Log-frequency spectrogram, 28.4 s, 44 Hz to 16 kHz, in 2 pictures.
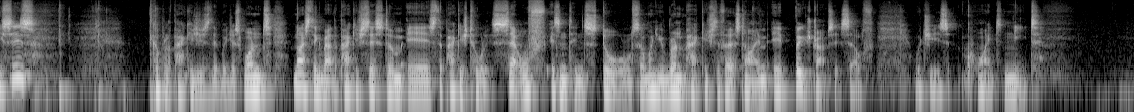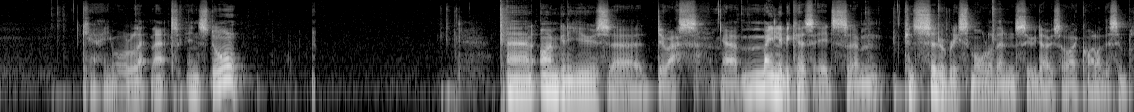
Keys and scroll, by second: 0.8 super+c, 1.2 super+v, 9.5 y, 10.0 Return, 15.1 typing, 16.4 super+c, 19.8 super+v, 25.4 super+c, 26.0 super+v.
